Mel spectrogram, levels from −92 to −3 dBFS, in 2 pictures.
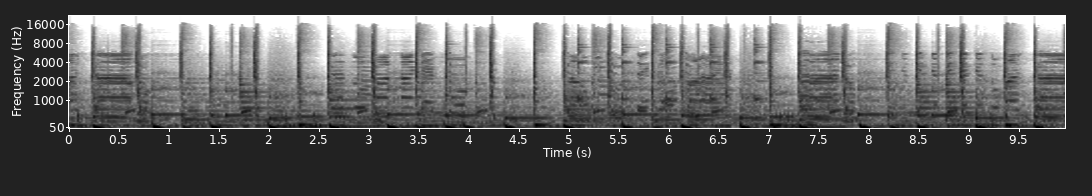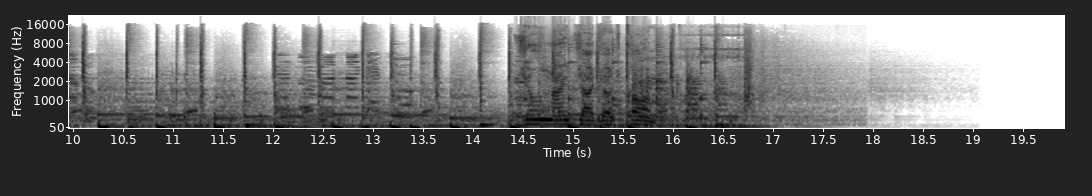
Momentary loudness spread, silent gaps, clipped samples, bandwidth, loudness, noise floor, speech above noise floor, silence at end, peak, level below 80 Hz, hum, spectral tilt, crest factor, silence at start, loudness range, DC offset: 7 LU; none; 0.5%; 17 kHz; -12 LUFS; -69 dBFS; 62 dB; 2.55 s; 0 dBFS; -14 dBFS; none; -4.5 dB/octave; 10 dB; 0 s; 5 LU; under 0.1%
